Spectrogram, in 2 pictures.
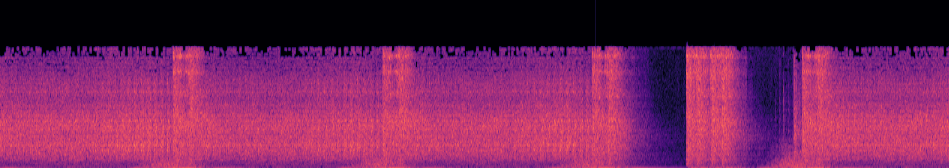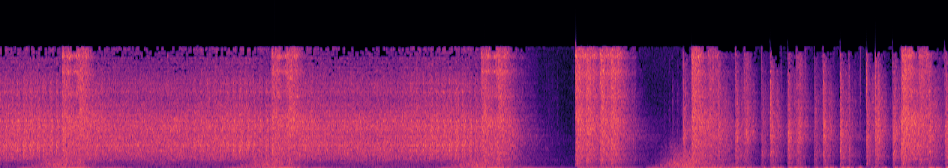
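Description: A drum line playing: a deep drum hit about every two and a half to three seconds over a steady wash of sound, with two short breaks. Near the end, rapid snare drumming breaks in.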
